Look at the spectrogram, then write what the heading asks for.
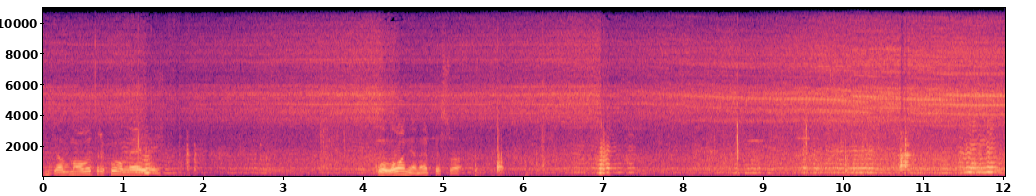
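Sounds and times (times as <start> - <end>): honeybees buzzing: 0.0 - 12.0
sharp knocks on wooden hive box: 5.4 - 6.4, 9.5 - 11.0.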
